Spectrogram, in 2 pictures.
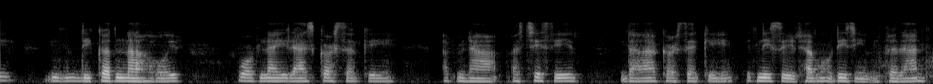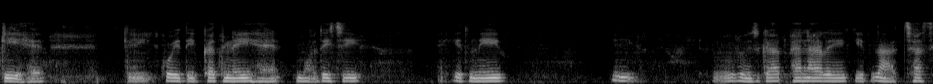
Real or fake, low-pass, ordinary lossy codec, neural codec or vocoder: fake; 7.2 kHz; none; codec, 24 kHz, 0.9 kbps, WavTokenizer, small release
